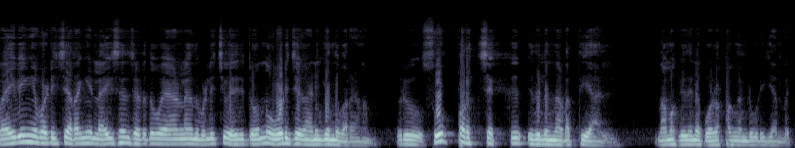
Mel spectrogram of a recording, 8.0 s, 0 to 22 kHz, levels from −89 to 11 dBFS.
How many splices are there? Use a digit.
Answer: 1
